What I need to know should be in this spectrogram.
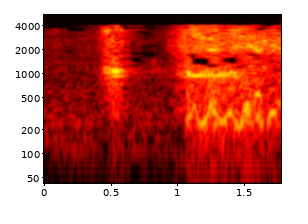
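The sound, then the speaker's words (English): A voice imitates a snarfling snore: a short nasal snort, then a longer wavering, gurgling throaty sound. “He's been introduced to the symphonic range. Of his snoring? Yeah, he says it's worse than ever. You know that snarful one?”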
